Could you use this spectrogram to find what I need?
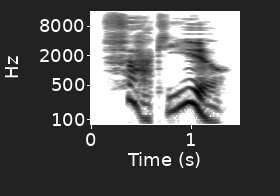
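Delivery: muttered under breath. One man answers another's rebuke, muttering under his breath. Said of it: "Ralph mutters under his breath".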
